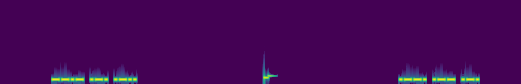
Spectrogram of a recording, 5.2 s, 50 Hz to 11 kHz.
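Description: Rapid Morse code tones at 50 words per minute, sending QSO elements at a steady pitch in two short bursts of fast dits and dahs separated by a pause, with a single sharp click in the gap.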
